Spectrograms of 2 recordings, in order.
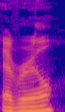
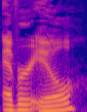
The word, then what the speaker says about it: Everill: You know, so it's spelled ever ill, like ever ill, like he's ever ill, but it's Everill.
